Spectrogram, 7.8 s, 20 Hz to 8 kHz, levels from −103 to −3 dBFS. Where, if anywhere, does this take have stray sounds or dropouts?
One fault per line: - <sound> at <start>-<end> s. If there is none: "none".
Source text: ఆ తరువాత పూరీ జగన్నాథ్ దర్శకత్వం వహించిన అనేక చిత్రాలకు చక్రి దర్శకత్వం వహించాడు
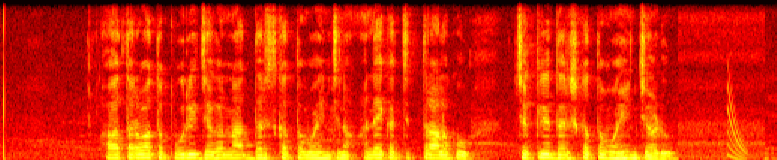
- chirp at 7.3-7.5 s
